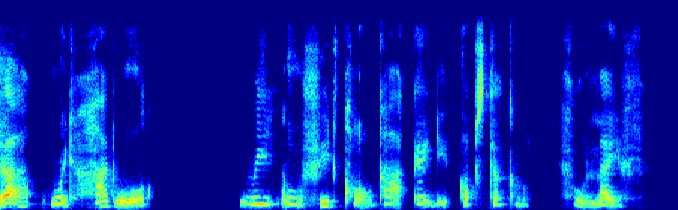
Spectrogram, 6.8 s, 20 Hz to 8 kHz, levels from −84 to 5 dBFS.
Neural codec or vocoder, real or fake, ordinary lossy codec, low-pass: autoencoder, 22.05 kHz, a latent of 192 numbers a frame, VITS, trained on one speaker; fake; none; 7.2 kHz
